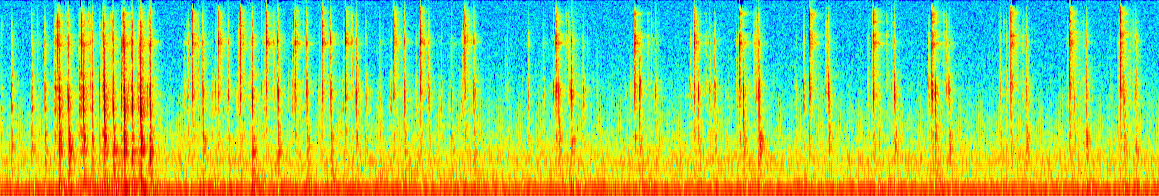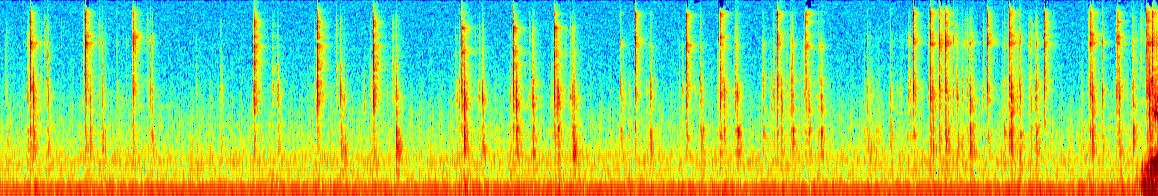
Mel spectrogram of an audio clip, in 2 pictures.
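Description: Someone types on a mechanical keyboard with clicky Cherry MX Blue switches, making sharp, crisp clicks in quick irregular bursts close by in a quiet room, with a denser flurry at the start.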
